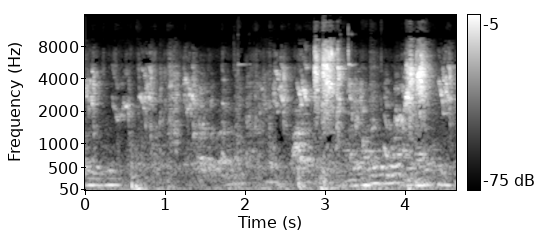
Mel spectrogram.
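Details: A small guinea pig gives harsh, high squealing bursts, two louder shrill squeals standing out near the end over soft background rustling.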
